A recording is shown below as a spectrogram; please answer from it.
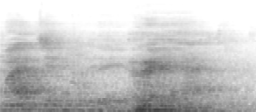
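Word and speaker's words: مجريها: Contoh baca imalah Bismillahirrahmanirrahim, tulisannya bacanya majreha.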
